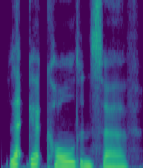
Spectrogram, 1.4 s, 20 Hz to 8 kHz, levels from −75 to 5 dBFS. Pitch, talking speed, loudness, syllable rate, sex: 190 Hz, 210 wpm, -19 LUFS, 4.7 syllables/s, female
